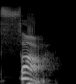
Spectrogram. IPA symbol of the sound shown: θ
